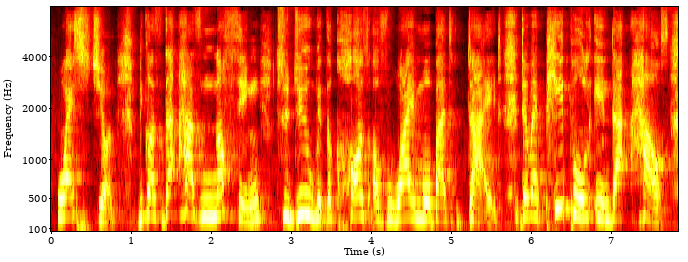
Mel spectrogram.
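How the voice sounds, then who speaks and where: A woman's voice: high voice, fairly bright tone. Sex: woman. Origin: Nigeria. Role: caller. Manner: insistent, fires rhetorical questions. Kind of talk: heated argument on a live call.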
